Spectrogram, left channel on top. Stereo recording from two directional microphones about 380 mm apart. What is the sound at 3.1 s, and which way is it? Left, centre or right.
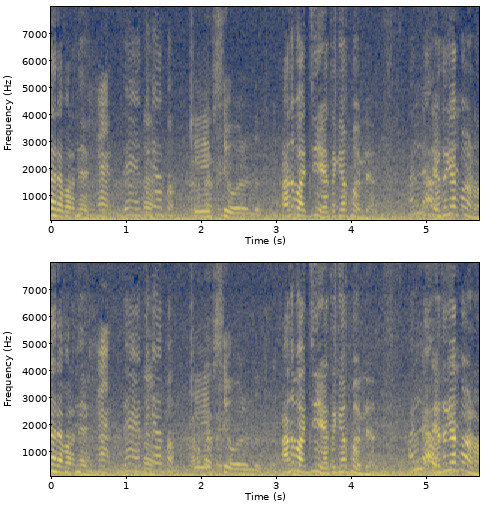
Speech, centre.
